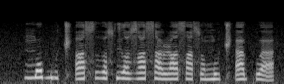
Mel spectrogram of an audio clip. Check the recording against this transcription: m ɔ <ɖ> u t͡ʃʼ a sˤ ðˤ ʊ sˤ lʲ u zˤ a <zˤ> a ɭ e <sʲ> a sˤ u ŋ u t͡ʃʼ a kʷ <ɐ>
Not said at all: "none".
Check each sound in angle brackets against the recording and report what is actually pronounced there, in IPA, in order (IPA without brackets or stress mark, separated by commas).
b, sˤ, sˤ, a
